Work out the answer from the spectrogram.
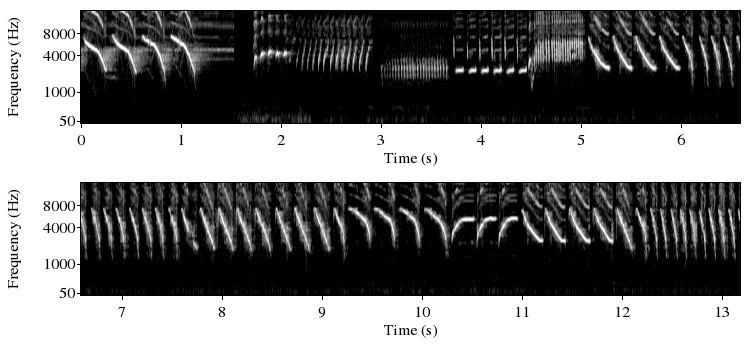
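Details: Master canary calling friends and fighting: varied song with brief buzzy phrases and pauses, then long runs of fast, clipped descending notes, with a faint low rumble beneath.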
